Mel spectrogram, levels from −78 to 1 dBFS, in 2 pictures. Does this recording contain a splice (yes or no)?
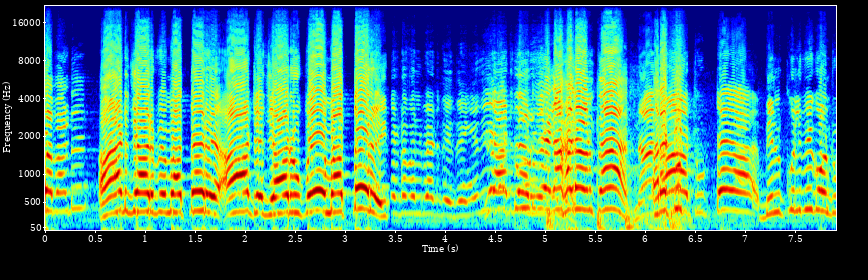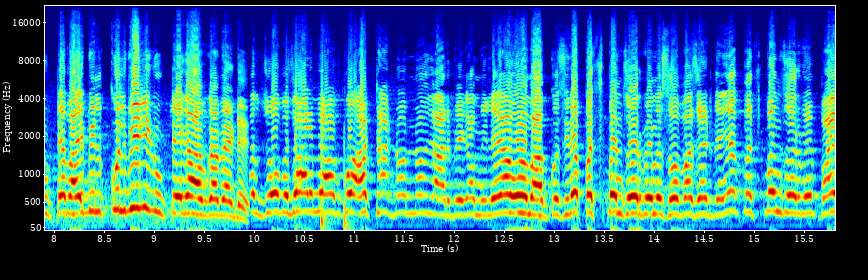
yes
